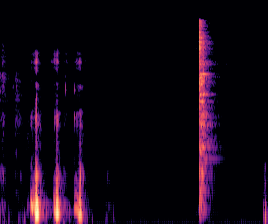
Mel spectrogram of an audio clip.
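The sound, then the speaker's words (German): A single bright glass clink from a toast to love rings out and fades quickly, preceded by a few short, low vocal sounds, otherwise quiet. “Lass uns trinken auf. Die Liebe. Den Motor. Und Antrieb. Für alles. Prost, Süße. Prost.”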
